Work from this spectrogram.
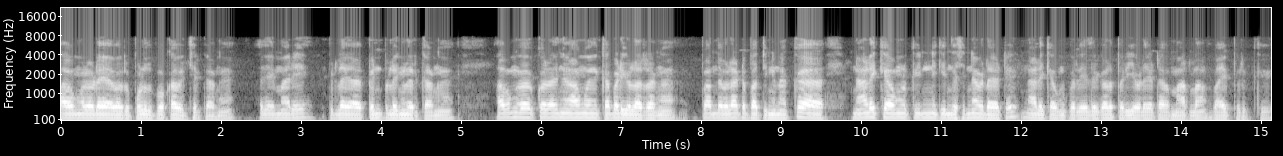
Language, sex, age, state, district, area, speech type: Tamil, male, 45-60, Tamil Nadu, Nilgiris, rural, spontaneous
